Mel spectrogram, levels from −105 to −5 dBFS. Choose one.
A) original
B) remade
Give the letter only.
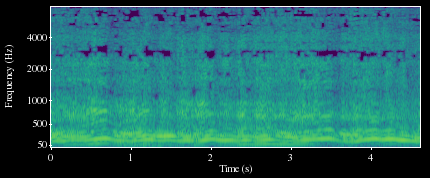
A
